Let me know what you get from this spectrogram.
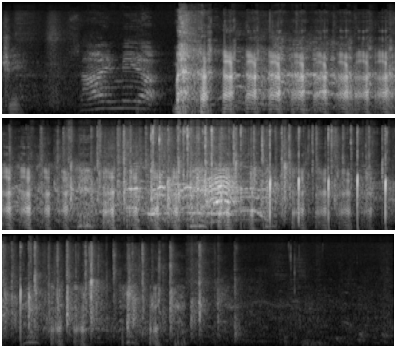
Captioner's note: shouts, “Sign me up!”; laughter and applause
